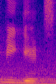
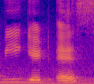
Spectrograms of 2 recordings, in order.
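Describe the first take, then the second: First: The 's' is joined straight onto 'geht'. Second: The word 'es' is said as a separate syllable. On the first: "pronunciation है इसकी वी गेट्स" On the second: "शुरू में पढ़ा था"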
